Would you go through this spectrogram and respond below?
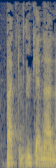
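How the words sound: The name is said with French pronunciation. "à la française"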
